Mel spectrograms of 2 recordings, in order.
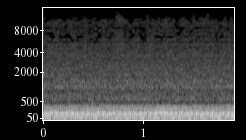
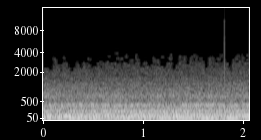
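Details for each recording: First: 2007 Ford F-150 5.4L 3-valve V8 at idle with cylinder 2 dead misfire (P0302), later traced to a loose spark plug: deep, lumpy rumble with an uneven pulse, fuel smell, exhaust manifold tick heard earlier. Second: 2007 Ford F-150 5.4L 3-valve V8 on a road test at about 45 mph, fourth gear, torque converter locked, slowly accelerating after the loose cylinder 2 spark plug was fixed: steady, even drone with no stumble, running smoothly.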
